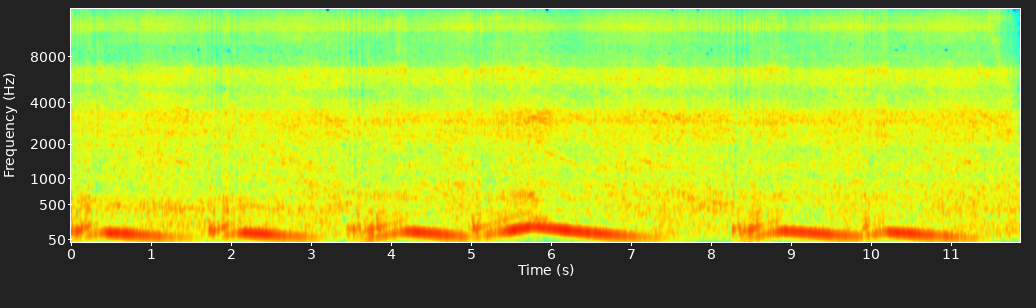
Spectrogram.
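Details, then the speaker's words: Ford Zetec Rocam 1.6 8V that overheated after a burst hose, with a blown head gasket and water in the oil: short uneven rev blips, metallic sound inside, running as if on two or three cylinders, weak and stalling when accelerated. "y acelerándolo un poco Suena algo metálico dentro del motor y ahora quiero que veamos el escape como suena suena el motor como a tres cilindros o dos cilindros bueno la cosa es que el motor está inestable y tiene poca fuerza se apaga cuando tú lo aceleras si tiene ese ruido"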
